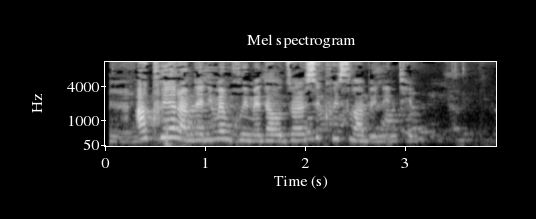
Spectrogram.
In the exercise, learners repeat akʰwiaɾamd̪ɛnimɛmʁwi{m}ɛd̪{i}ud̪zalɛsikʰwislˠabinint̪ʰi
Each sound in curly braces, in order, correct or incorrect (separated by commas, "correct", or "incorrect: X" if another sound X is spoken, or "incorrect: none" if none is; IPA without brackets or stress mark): correct, incorrect: a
